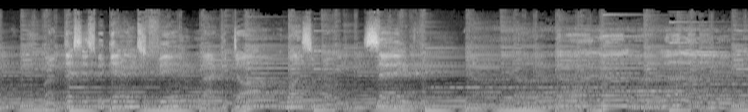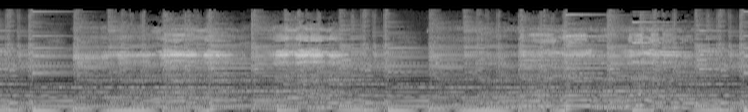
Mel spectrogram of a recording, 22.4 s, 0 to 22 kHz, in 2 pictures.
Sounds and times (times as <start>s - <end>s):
Music: 0.0s - 22.4s.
